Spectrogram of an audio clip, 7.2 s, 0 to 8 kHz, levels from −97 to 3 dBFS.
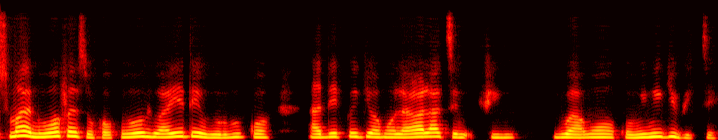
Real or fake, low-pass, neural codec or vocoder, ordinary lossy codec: fake; 7.2 kHz; codec, 16 kHz, 0.7 kbps, FocalCodec; none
